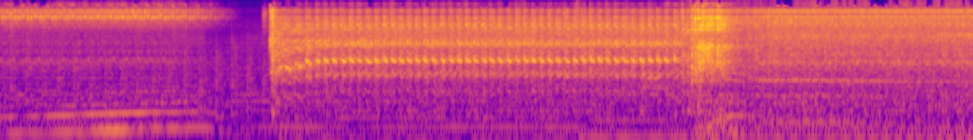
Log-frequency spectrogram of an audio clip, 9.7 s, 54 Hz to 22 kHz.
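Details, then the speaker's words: Abandoned Ford F550 diesel truck, second start attempt after lift pump fix, AC compressor and belt refitted: brief crank, clean catch, then loud steady jet-like turbo whistle over an even idle; normal diesel start. "sounds like a jet. All right, just like that, guys, she's running nice and beautifully."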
